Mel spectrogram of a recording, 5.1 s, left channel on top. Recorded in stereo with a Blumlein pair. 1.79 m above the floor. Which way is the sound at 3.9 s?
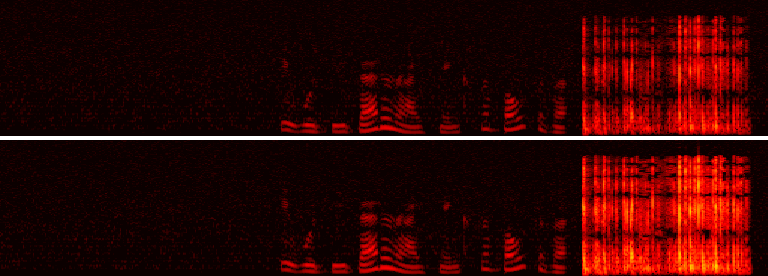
60° right.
